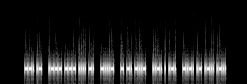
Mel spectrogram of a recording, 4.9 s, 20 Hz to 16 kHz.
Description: Morse code, heard as a keyed tone, about 60 wpm, 700 Hz. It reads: GA JOHN <BT> TNX FER CALL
